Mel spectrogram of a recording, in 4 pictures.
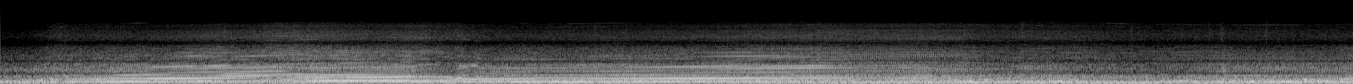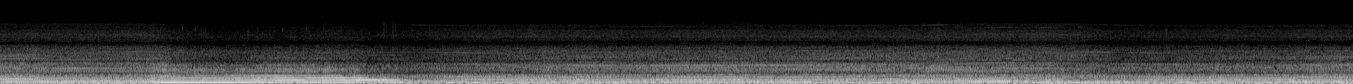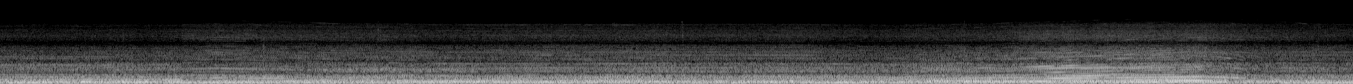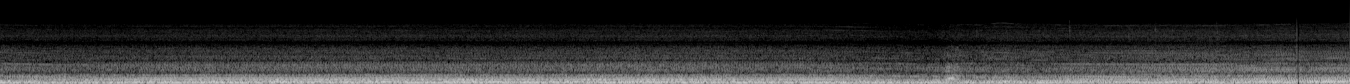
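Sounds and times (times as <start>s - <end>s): car engine revving hard: 0.3s - 24.6s, 25.3s - 40.5s.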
